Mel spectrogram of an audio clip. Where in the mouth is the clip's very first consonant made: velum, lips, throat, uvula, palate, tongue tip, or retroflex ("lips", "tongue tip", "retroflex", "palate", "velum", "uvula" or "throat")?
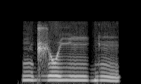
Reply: tongue tip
